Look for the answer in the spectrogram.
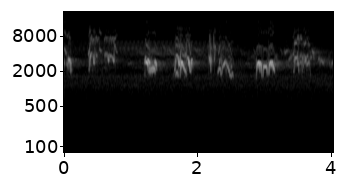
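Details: Eastern North American robin singing faintly over a soft hiss: a few rich, slurred whistle phrases, some doubled, mixed with high, squeaky chips in an uneven rhythm.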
